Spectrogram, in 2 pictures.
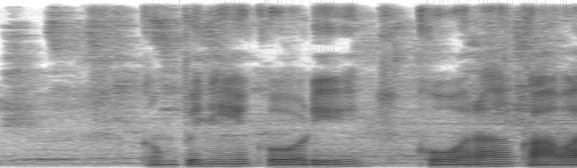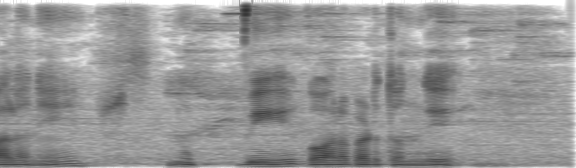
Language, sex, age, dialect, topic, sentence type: Telugu, male, 18-24, Utterandhra, agriculture, statement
